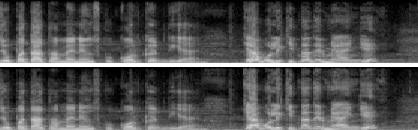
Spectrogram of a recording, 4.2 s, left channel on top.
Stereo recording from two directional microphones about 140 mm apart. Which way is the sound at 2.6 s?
90° right.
